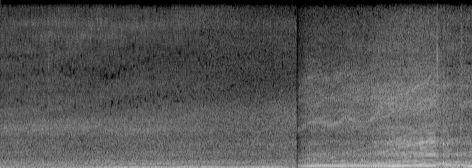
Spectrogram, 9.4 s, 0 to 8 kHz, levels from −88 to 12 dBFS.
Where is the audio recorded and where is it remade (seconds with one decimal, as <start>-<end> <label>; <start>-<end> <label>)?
0.0-4.0 remade; 4.0-9.4 recorded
